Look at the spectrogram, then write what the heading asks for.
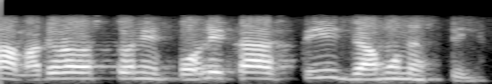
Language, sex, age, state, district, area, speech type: Sanskrit, male, 45-60, Karnataka, Bangalore Urban, urban, conversation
